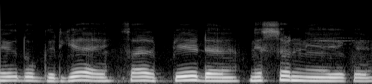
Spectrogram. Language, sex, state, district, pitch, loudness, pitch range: Marwari, male, Rajasthan, Churu, 170 Hz, -14 LUFS, 160-180 Hz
